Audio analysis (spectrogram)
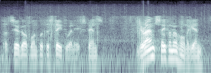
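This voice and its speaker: An actor playing a suave, urbane gentleman sleuth explaining things in old radio drama style. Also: low voice, expressive, a little fast. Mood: calm, satisfied. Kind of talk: 1940s radio drama acting. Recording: muffled, noisy old radio recording.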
